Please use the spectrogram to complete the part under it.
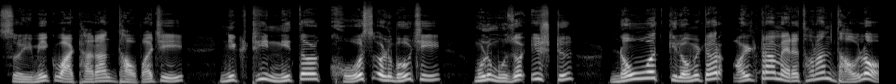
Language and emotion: Goan Konkani, happy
